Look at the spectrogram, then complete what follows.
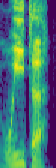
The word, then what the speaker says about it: Weta: w-e-t-a is it that i think if you're a new if you're a kiwi you'd say it wita well i i think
